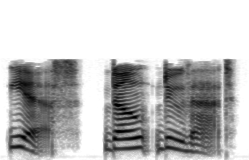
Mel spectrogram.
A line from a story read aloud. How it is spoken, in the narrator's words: he said dryly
